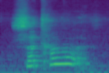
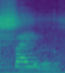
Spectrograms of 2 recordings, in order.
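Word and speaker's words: שָׂטָן: The word oppose is, in the Hebrew, Satan. It's not the only word for oppose, but it's the most common word in Hebrew is the word Satan, usually mispronounced in English as Satan, the opposer.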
